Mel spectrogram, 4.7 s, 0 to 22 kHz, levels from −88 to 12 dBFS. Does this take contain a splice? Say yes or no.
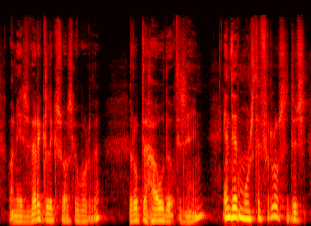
yes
